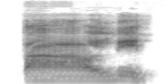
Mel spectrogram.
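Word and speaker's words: טלית: Ibu Ya terus ada tap Ya tap dikasih patah bacanya ta lamet dikasih hirik Yod bacanya Li ditambah t ya jadi bacanya talit Ya ta Lit ya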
